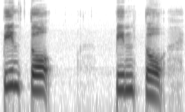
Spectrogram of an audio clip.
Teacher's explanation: don't forget the glottal stop. Don't forget to stop the sound at the end. That's called a glottal stop.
